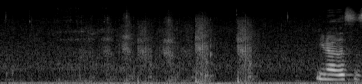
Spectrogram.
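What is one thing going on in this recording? Food is munched with quick crunchy bites.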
